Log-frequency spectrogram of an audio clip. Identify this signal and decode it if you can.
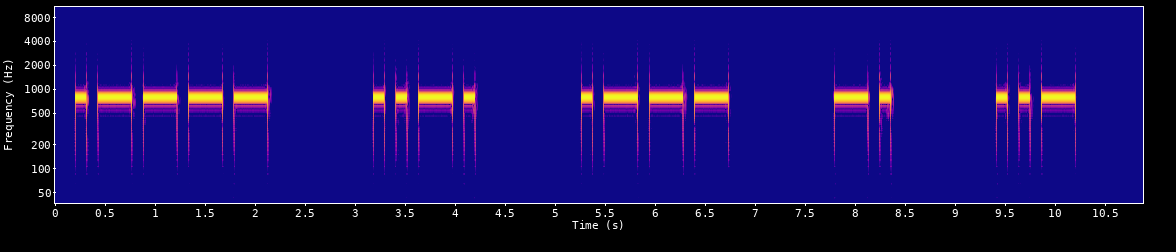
Morse code, heard as a keyed tone, about 10 wpm, spaced as for 6 wpm, 800 Hz. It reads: 1FJNU
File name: LEZIONI / 8 YJ45 / 8 YJ ws 10wpm 4043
